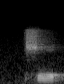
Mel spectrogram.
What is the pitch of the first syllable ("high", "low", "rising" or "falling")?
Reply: low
